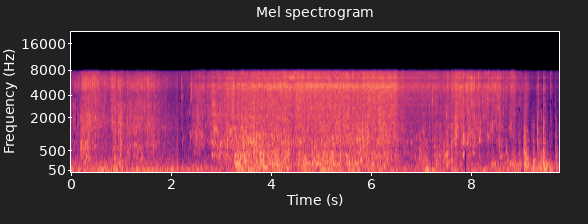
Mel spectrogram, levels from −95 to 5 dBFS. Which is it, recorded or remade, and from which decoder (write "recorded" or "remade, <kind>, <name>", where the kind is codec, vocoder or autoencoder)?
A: remade, autoencoder, DAC-VAE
